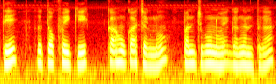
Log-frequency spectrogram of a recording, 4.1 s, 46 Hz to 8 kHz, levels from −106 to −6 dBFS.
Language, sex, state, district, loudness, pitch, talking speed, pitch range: Wancho, male, Arunachal Pradesh, Longding, -15 LUFS, 165 Hz, 260 wpm, 155-175 Hz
